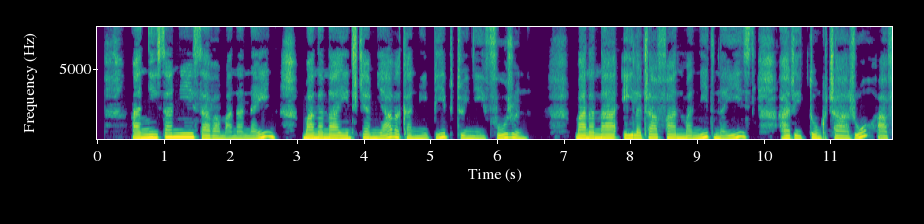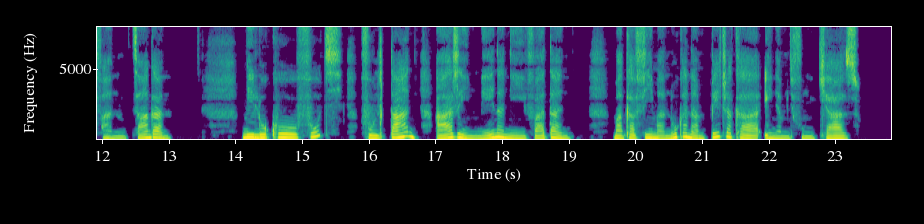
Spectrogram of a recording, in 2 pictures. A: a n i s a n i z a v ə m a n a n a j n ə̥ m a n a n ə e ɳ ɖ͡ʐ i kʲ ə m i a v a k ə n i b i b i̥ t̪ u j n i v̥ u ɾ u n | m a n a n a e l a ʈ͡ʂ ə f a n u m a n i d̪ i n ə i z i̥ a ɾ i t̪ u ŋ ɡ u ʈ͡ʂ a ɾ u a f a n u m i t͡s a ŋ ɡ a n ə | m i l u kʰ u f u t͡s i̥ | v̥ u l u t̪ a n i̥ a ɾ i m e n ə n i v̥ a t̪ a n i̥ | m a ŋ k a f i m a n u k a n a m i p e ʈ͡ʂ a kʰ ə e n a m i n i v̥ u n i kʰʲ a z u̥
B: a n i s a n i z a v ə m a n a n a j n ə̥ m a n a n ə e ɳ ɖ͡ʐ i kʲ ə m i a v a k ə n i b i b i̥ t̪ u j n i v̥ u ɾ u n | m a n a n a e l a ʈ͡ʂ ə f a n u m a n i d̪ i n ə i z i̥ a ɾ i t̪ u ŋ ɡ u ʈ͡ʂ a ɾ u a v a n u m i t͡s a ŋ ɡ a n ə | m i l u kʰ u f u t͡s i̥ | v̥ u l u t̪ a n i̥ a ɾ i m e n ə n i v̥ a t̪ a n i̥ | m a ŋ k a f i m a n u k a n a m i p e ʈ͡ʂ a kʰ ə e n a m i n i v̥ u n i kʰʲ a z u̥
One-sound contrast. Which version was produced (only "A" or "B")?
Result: A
